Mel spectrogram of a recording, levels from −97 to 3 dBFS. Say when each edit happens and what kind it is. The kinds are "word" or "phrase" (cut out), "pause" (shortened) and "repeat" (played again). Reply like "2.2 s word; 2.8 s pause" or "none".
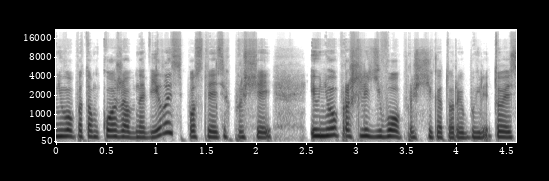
none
